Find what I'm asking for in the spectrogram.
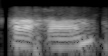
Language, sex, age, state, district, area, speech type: Sindhi, male, 45-60, Maharashtra, Thane, urban, conversation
